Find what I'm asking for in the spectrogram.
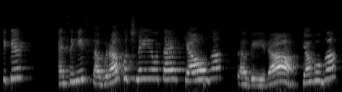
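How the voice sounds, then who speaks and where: A woman teaching a primary school language lesson, patiently asking questions and slowly repeating the answers. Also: very high voice, animated. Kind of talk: classroom lesson explaining exercises. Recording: echoey room, dull lo-fi sound.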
